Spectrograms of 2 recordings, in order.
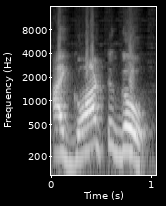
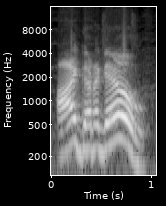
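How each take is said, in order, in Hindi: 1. 'Got to' दो अलग पूरे शब्दों की तरह बोला जाता है। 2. 'Got to' मिलकर छोटा 'gotta' बन जाता है। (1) "मैं तो ऐसे बोलता हूं" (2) "अंग्रेजों वाले स्टाइल में"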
